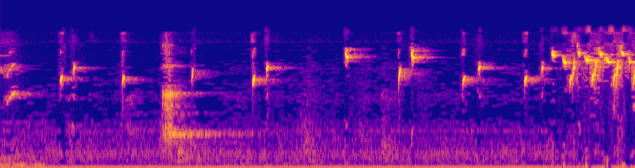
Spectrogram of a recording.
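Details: European goldfinch in Clochette song style, giving spaced, short high chips and paired whistles roughly every half second, building into a quick, bright twittering flourish at the end.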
